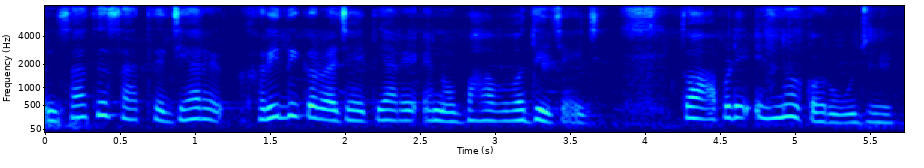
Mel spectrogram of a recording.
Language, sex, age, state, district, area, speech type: Gujarati, female, 30-45, Gujarat, Rajkot, rural, spontaneous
